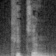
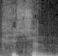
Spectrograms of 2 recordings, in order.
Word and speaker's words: kitchen: furniture ค่ะรวมถึงศัพท์อื่นๆนะคะที่ใช้ในการสนทนาที่เกี่ยวกับเรื่องที่อยู่อาศัยนะคะเป็นต้นว่าครัว kitchen ดีมาก ch นะครับ chen kitchen เสียงสั้น chนะครับ kitchen. อย่าไปออกเสียงยาวเป็น kitchen นะครับนั่นจะเป็น s s s s s h ไป แล้วก็มี bathroom นะฮะต้องเอาลิ้นออกมาด้วย เวลาอาบน้ำนะครับ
